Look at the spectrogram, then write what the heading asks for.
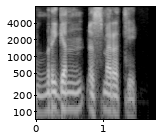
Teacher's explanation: But in pronunciation, although we'd write it the same, that subdotted M would tend to be pronounced as an N to reflect the position of the following N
